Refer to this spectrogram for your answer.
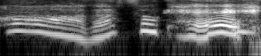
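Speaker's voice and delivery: very high, sighing, reassuring voice. Imagining many moms hearing what was said: imitating moms sighing. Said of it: "a lot of moms, like, sighing".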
